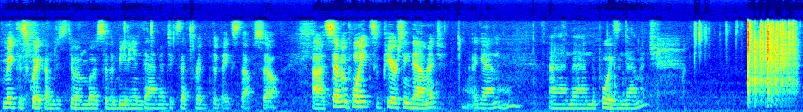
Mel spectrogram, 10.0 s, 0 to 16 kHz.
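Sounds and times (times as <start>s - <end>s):
speech: 0.0s - 8.8s
many dice rolling across a hard table in a tabletop game: 8.7s - 10.0s.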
